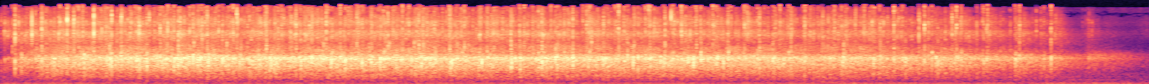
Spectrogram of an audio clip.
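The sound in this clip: An audience applauds to welcome a speaker, a steady, dense patter of many hands clapping that holds evenly for about ten seconds before tapering off at the end.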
